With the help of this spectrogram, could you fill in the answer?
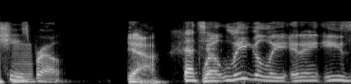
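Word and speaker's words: Chesebro: then five is Kenneth chesbro cheese bro some sort of bro there had gotta be if you're gonna say it say it right it's cheese bro yeah that's it well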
